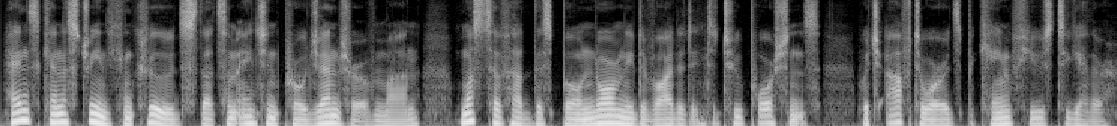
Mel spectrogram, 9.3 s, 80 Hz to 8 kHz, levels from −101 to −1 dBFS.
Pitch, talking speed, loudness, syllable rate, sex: 105 Hz, 155 wpm, -18 LUFS, 5.5 syllables/s, male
